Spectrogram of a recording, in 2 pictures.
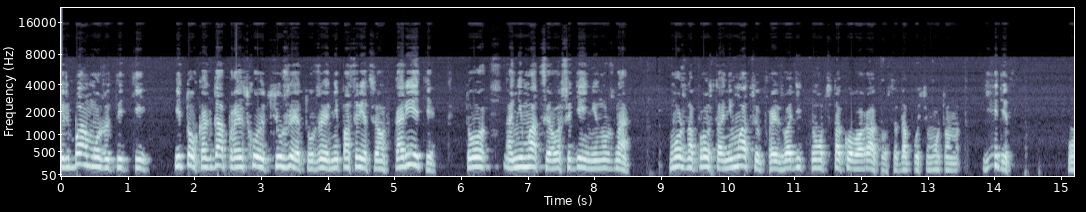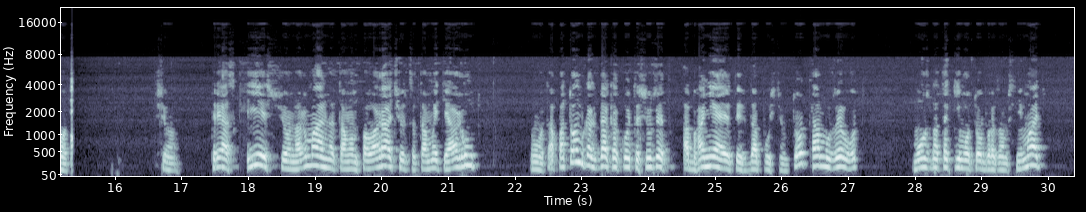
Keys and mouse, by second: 0.7 middle click, 9.0 space, 10.0 shift+middle click, 11.3-12.3 middle drag, 12.5-13.2 shift+middle drag, 14.6 space, 16.2-16.8 shift+middle drag, 17.1-17.7 middle drag, 20.7 middle click, 21.3 middle click, 24.0 space, 25.7-28.2 middle drag, 28.3 space, 29.0-30.4 middle drag.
